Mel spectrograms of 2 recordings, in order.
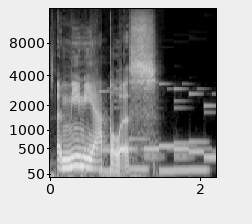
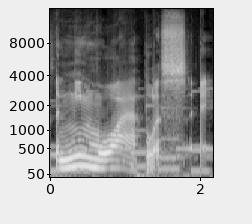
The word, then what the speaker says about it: Anemoiapolis: I thought it was Anemoiapolis. Like anemia, like losing blood. But it's Anemoiapolis. Anemoiapolis. That first O really gets me.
